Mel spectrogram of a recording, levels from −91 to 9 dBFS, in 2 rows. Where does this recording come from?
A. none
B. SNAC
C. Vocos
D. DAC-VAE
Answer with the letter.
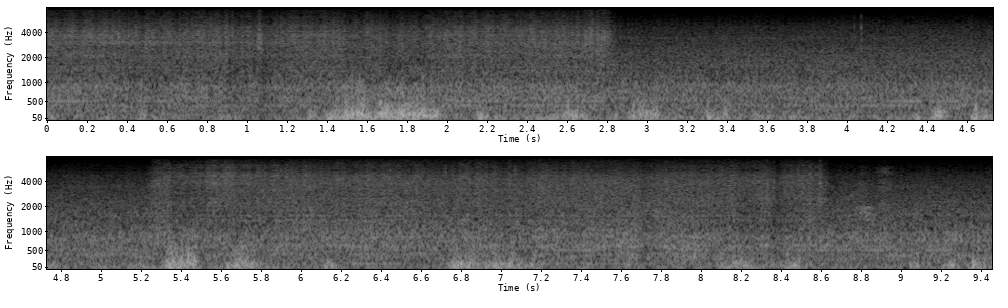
A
